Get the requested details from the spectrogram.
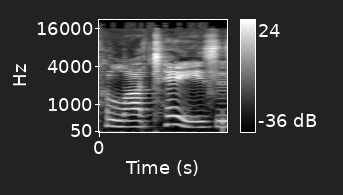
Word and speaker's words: Pilates: P-I-L-A-T-E-S. – Okay. Pilates. – Pilates, yes. Correct. Yeah. He calls it Pilates. Like T-A-Z-E. – This sounds like an insurance situation. – Yes. Insurance. – Or Five Guys. – Five Guys. Well, no, because that's... He's putting... Insurance and Five Guys is emphasis on the first syllable.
